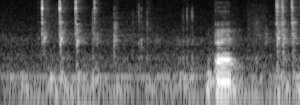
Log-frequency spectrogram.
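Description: Rotary wafer selector switch clicking through its detents as it is turned back and forth quickly, working freshly sprayed DeoxIT contact cleaner into the contacts. There is a quick run of clicks at first and a few more near the end.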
